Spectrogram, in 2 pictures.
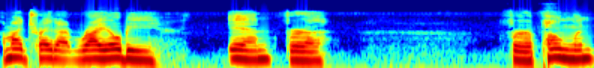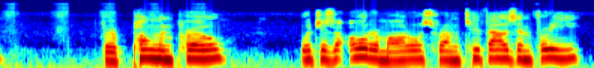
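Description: Slowly and with frequent pauses, a woman in her twenties shows off saw parts in her cluttered garage workshop, repeating herself and listing items for her chainsaw vlog. Her voice is mid-range, warm and flat, with no echo.

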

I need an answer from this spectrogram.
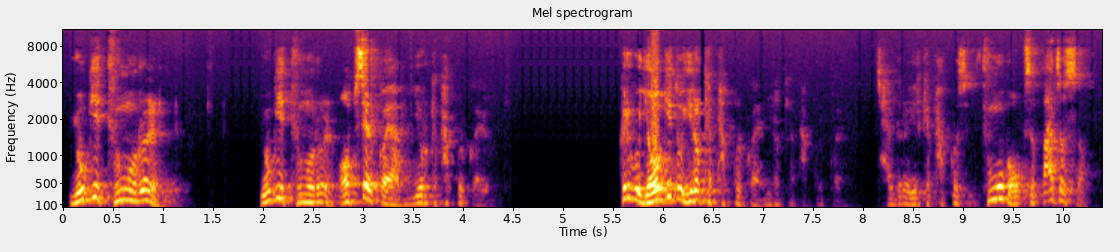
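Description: A man's voice: medium pitch, roomy sound, dull audio. A middle-aged man teaching a math class, checking in with questions and muttering as he works at the board. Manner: lively, asks checking questions, drops to mutters while writing. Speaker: math tutor.

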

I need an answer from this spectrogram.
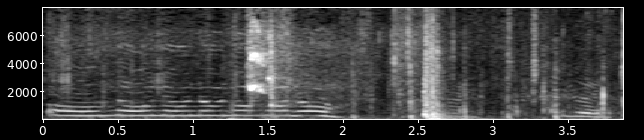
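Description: A man's voice: extremely high pitch, steady tone, slow, heavy background noise. A man in his thirties playing a casual, colloquial young father in an amateur family fantasy skit. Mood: wailing panic. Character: young dad humoring then panicking over his daughter.

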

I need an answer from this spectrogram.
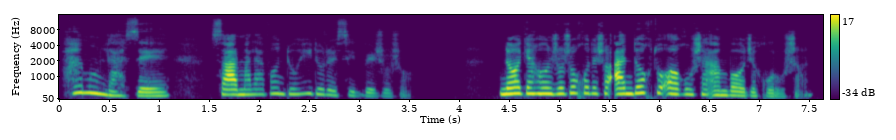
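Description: A woman narrating a children's audiobook in an expressive, dramatic storytelling manner. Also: a little high, dry recording, clean studio sound.

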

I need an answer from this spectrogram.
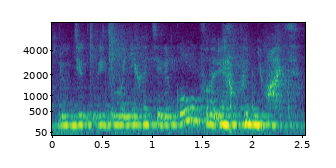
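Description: A woman giving casual walking commentary as she explores an abandoned building, often dropping her voice to a hush. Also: medium pitch, fairly even intonation, fast. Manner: chatty, half-hushed, often drops to a whisper. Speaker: urban explorer vlogger. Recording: echoey empty rooms with music. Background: background music.

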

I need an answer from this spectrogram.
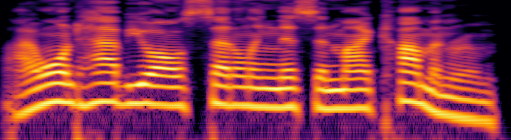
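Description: A brisk, commanding innkeeper woman, as a male narrator puts her on in an audiobook. She scolds in firm, raised tones above his usual voice. Dry, close recording. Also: on the high side, lively intonation, clear, resonant tone, no room sound, voice pushed up, natural voice. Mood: scolding.

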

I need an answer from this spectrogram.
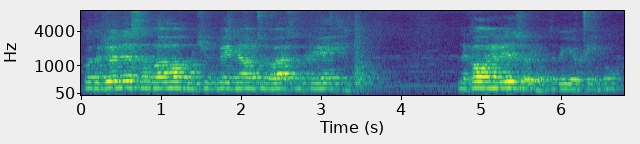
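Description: A man leading a communion service as priest, reciting prayers in a steady, measured way, with a cathedral echo. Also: a little high, slight background noise. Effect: cathedral echo, heard from far off. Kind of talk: liturgical prayer. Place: large church. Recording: echoey large church, distant mic.

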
